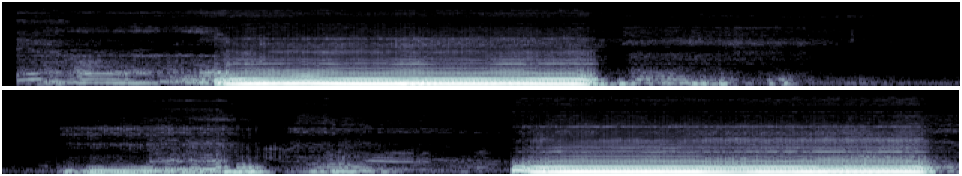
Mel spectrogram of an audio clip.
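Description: Loud, deep, rattling snores on two long breaths, with quieter snuffling between them: heavy snoring in a short-nosed dog.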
